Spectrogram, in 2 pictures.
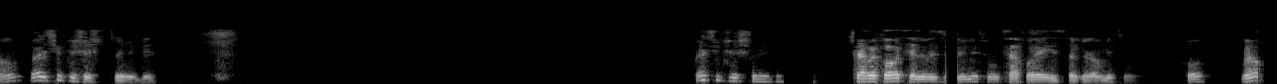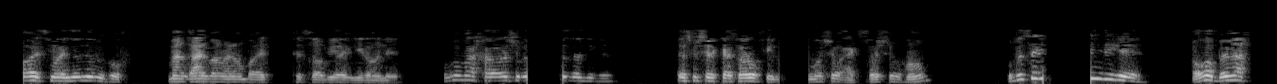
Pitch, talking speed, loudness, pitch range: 140 Hz, 100 wpm, -26 LUFS, 115-180 Hz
